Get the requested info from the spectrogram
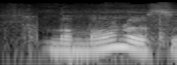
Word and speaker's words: Lemonis: We noticed that Marcus Lemos, how do you pronounce his name? – Lemonis is how I would say it. Looks like a Greek name.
